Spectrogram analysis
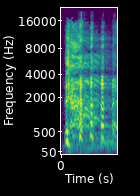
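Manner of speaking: high burst of laughter; loud laugh. Real, not acted. Laughs at the messy studio.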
